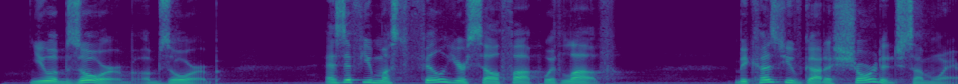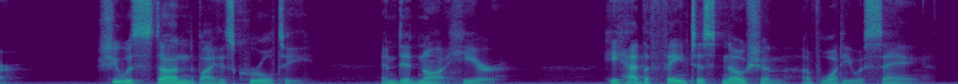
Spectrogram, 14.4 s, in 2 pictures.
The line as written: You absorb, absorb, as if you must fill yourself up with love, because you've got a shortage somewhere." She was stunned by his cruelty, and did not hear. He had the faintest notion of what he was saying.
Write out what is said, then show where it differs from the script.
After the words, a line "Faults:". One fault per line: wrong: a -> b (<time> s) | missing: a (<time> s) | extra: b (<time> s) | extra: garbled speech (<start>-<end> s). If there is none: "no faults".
You absorb, absorb, as if you must fill yourself up with love, because you've got a shortage somewhere." She was stunned by his cruelty, and did not hear. He had the faintest notion of what he was saying.
Faults:
no faults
